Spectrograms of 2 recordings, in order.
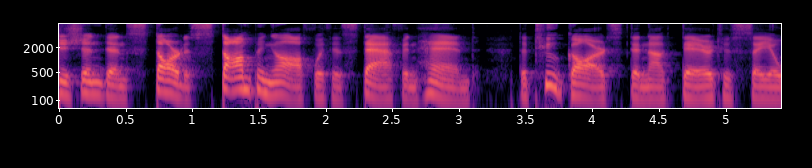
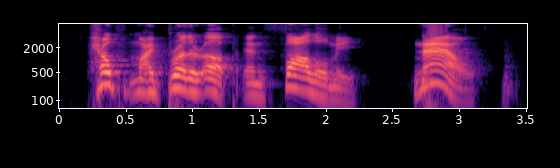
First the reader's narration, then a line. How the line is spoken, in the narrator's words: he shouted again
